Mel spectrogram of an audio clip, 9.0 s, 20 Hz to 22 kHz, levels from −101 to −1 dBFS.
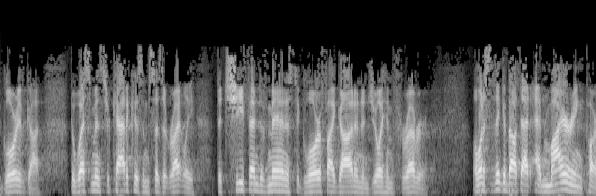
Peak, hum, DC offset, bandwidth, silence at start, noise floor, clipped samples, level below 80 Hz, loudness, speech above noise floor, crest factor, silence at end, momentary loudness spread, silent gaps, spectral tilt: -2 dBFS; none; under 0.1%; 8.8 kHz; 0.05 s; -49 dBFS; under 0.1%; -56 dBFS; -17 LUFS; 32 dB; 16 dB; 0 s; 11 LU; none; -4 dB/octave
